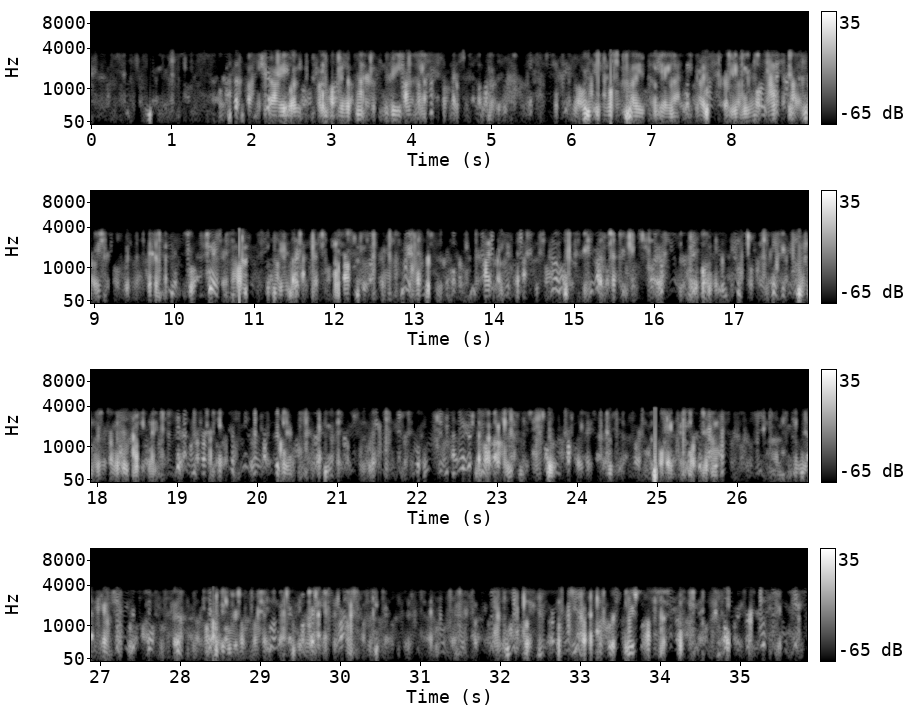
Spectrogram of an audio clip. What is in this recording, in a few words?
decoded speech, 7177KHz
